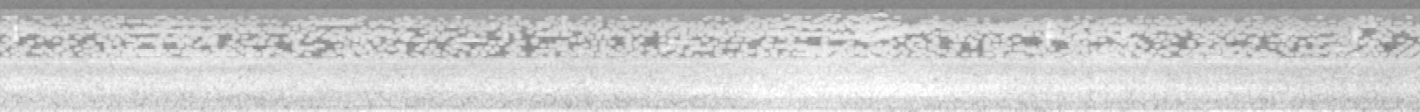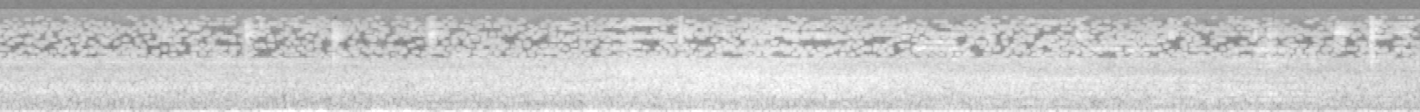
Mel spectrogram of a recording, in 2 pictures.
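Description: Tyres roll along a paved path.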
